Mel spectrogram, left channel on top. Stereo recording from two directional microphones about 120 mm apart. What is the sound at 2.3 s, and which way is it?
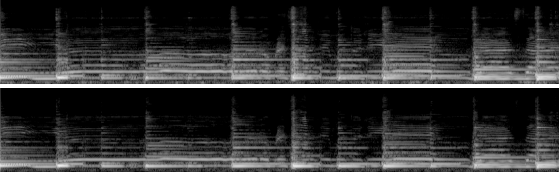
Music, 10° right (ahead or behind).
